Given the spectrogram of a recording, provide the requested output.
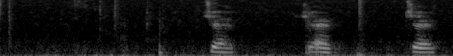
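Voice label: "jab", spoken word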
